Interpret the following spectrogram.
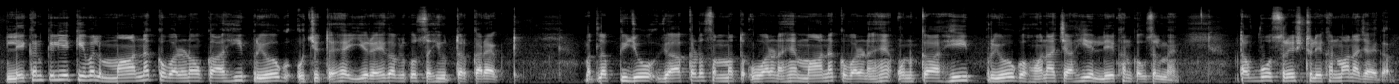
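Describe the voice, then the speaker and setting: A man teaching an exam prep lesson. He explains step by step, repeats each question and pauses on filler sounds between phrases. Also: a little high, fairly even intonation, a little mellow.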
